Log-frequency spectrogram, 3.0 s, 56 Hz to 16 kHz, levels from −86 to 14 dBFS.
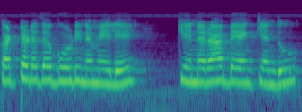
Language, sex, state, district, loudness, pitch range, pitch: Kannada, female, Karnataka, Bidar, -15 LUFS, 245-275 Hz, 260 Hz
